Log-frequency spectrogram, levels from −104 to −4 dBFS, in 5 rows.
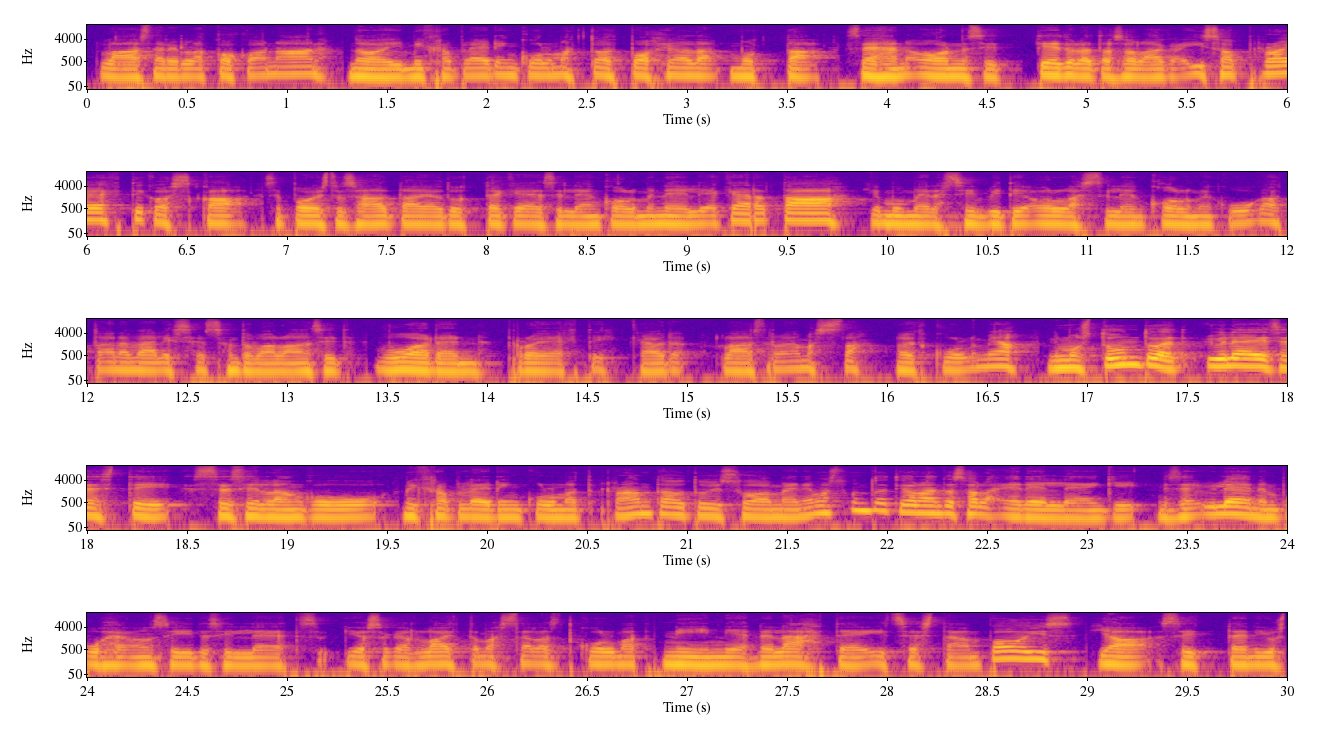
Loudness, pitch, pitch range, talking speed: -24 LUFS, 135 Hz, 130-150 Hz, 180 wpm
